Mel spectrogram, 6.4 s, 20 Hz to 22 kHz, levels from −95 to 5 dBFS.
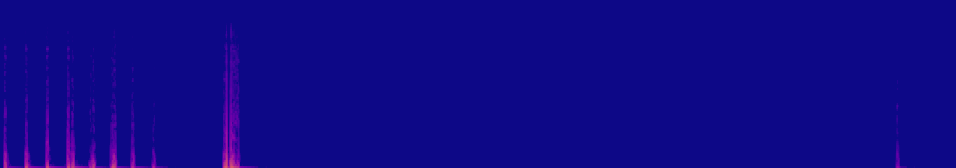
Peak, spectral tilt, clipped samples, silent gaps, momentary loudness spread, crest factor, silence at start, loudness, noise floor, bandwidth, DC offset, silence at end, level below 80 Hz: -32 dBFS; -7 dB/octave; under 0.1%; 1.18-1.49 s; 8 LU; 26 dB; 0.05 s; -58 LUFS; under -90 dBFS; 10.5 kHz; under 0.1%; 4.75 s; -62 dBFS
